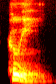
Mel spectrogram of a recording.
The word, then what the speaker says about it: hui: a bit quick but actually the proper way to say it is but we say it quickly so it's easy to miss that it's got those two vowels in it hui so i hope that's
